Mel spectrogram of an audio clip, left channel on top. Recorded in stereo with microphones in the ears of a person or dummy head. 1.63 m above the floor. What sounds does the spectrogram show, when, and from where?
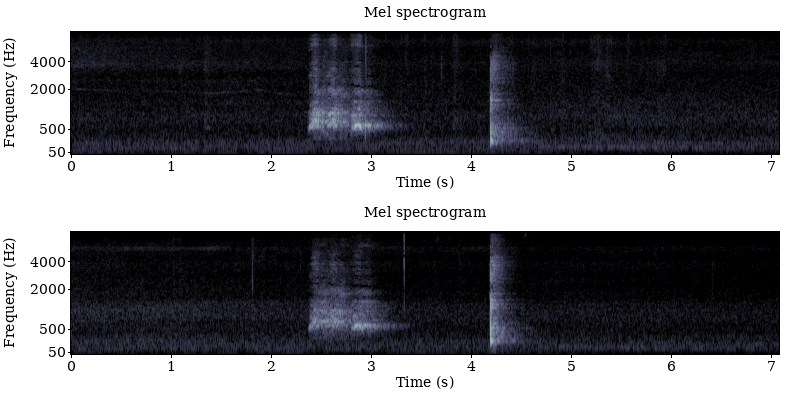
2.4 s a dog barking: 45° left (ahead or behind), 8.5 m
4.2 s a snare drum: 25° right (ahead or behind), 0.6 m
